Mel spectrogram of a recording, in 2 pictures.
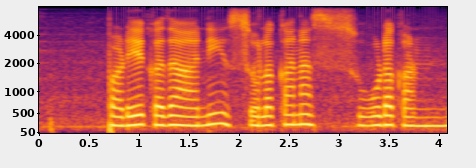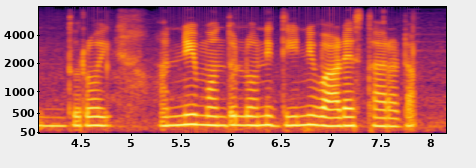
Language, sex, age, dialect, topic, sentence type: Telugu, female, 18-24, Utterandhra, agriculture, statement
